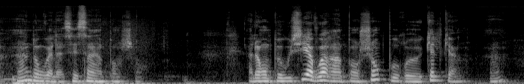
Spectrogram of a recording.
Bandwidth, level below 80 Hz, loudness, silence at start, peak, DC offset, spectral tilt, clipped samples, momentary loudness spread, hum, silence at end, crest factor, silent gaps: 17.5 kHz; -36 dBFS; -22 LUFS; 0 s; -2 dBFS; under 0.1%; -5 dB/octave; under 0.1%; 15 LU; none; 0.1 s; 20 dB; none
